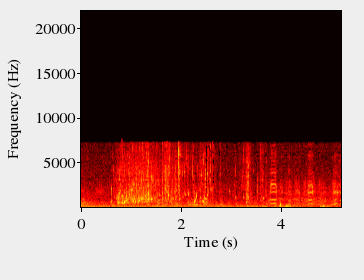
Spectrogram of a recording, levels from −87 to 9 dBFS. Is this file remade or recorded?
remade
